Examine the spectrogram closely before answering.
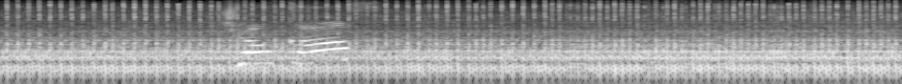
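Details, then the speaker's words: Echo two-stroke blower after repairs: spark arrestor clear, piston and cylinder unscored, gummed prime bulb fixed. Now off choke it holds a steady high buzz without surging or dying; normal running, watched for fuel-vent trouble. "so I'm gonna run it for a little while make sure that problem's taken care of but it sounds great right now"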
